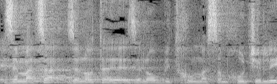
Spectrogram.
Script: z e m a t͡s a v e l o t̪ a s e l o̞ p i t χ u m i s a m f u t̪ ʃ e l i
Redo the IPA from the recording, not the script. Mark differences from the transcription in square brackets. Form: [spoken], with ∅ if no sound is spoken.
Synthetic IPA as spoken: z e m a t͡s a [z] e l o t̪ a [z] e l o̞ [b] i t χ u m [a] s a m [χ] u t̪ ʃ e l i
